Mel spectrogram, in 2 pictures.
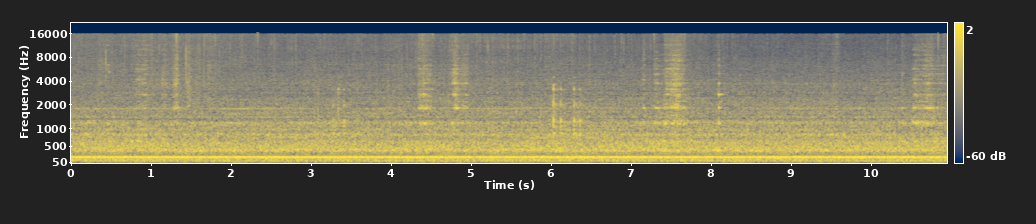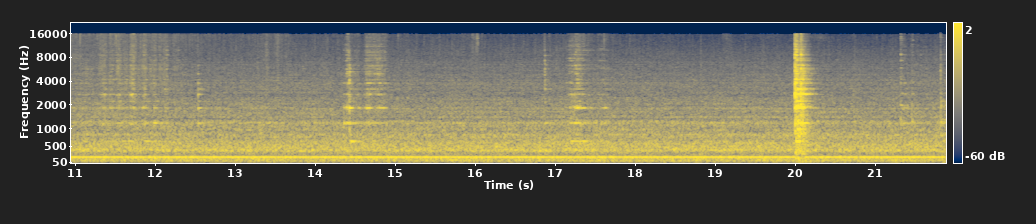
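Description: Fried herring roes being served from a frying pan onto toast: a fish slice scrapes and taps against the pan now and then, over the steady hum of a cooker extractor fan. Near the end comes one sharp clank as the pan is set back down on the gas hob.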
